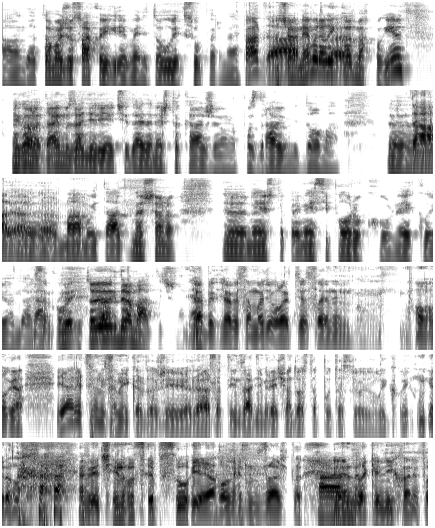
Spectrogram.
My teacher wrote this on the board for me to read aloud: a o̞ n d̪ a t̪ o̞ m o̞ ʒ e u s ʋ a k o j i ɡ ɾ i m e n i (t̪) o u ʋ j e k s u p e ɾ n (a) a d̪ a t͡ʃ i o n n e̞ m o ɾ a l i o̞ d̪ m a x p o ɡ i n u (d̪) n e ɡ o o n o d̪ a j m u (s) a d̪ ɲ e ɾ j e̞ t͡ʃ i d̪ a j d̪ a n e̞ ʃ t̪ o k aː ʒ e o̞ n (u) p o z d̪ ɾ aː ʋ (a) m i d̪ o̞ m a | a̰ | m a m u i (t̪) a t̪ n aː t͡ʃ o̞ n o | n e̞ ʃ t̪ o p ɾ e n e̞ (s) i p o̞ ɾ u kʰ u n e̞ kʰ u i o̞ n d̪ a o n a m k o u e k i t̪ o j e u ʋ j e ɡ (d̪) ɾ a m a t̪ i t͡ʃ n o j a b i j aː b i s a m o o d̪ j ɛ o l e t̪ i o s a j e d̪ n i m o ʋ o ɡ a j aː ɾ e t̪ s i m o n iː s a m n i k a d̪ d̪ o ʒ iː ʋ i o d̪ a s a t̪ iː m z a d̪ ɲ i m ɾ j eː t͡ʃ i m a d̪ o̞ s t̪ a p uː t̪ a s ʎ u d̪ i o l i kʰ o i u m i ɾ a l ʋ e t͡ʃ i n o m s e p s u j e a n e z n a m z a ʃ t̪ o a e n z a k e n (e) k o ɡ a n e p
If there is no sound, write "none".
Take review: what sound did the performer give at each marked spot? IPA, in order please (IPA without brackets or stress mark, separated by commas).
t̪, e, t̪, z, o, i, t̪, s, d̪, i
